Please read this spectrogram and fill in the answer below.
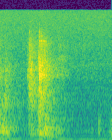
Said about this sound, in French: La femme, la porte s'ouvre, la femme entre.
